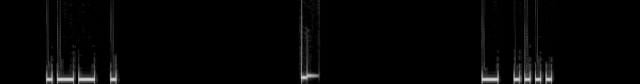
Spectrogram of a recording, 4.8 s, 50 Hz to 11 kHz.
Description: Morse code, heard as a keyed tone, about 30 wpm, 700 Hz. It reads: WE TH
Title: Top Two Letter Combinations in Words 30wpm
